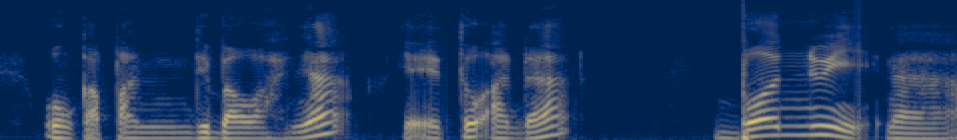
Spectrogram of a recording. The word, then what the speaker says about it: bonne nuit: Nah, awas ketika ada huruf N-nya 2 ya, kemudian setelah huruf N ada huruf E, maka tidak dibaca sengau. Dibaca sengau apabila hanya ada huruf O dan N saja, tidak double. Ya. Jadi kita tirukan dan kita ucapkan bersama-sama. Allez, bonne nuit. T-nya hilang juga. Bonne nuit, bukan bon nuit, tapi bonne nuit.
